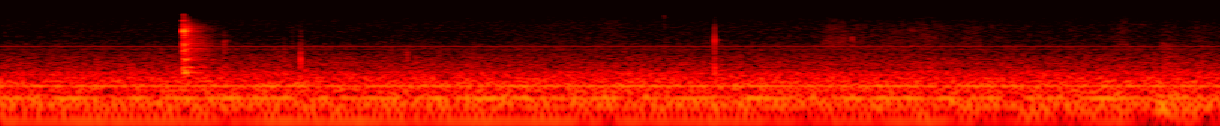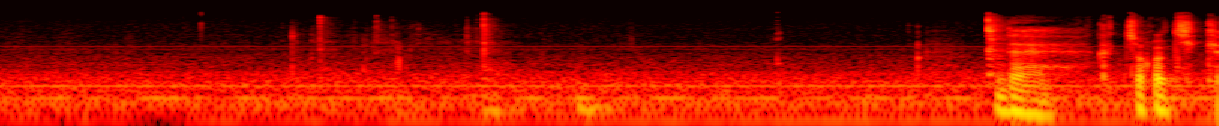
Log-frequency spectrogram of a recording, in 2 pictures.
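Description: A game stone clicks onto a wooden board.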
